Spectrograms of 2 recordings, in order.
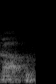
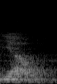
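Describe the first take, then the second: First: The word starts with a harsh throat sound. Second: The word starts with a soft y sound. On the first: The speaker calls it wrong. "no vamos a decir ja" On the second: The speaker calls it right. "vamos a decir yao"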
